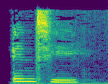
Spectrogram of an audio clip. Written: inty

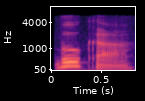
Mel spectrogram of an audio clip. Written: Buka

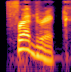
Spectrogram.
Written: fredric

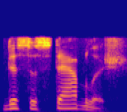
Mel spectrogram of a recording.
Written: disestablish

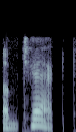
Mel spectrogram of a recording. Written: obtect

